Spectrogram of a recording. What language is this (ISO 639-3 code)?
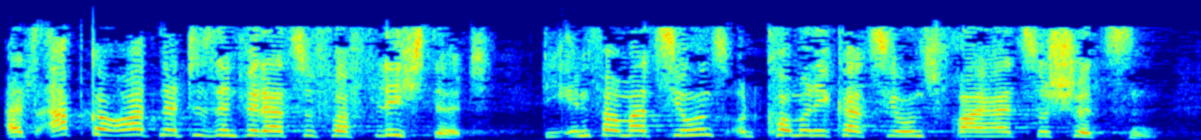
deu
